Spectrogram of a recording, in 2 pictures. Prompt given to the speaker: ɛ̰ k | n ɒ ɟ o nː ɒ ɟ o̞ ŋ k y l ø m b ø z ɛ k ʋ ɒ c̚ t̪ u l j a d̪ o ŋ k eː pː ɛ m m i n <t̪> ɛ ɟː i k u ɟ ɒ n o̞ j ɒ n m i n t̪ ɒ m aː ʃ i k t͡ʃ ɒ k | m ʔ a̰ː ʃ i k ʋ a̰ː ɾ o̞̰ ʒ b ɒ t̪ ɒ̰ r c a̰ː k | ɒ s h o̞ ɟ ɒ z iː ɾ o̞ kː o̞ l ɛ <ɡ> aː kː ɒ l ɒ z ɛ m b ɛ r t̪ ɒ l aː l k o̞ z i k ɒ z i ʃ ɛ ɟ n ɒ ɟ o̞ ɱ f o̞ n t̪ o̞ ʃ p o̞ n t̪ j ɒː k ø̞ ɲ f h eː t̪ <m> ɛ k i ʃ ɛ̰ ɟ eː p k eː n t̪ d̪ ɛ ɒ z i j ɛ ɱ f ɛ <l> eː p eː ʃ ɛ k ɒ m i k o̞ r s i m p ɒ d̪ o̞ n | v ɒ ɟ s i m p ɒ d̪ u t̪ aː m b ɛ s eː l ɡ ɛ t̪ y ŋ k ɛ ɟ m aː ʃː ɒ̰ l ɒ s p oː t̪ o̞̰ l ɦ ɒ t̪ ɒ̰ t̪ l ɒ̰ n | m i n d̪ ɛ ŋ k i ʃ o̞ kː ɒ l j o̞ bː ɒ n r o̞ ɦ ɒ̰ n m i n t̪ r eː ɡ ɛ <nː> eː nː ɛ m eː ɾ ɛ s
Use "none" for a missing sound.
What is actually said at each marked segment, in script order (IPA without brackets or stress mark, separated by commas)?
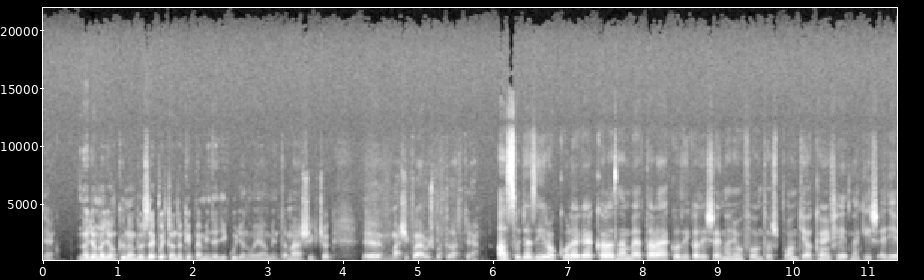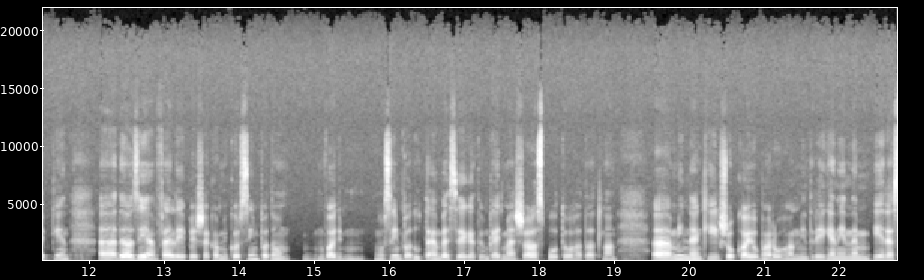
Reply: d̪, ɡ, n, lː, n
